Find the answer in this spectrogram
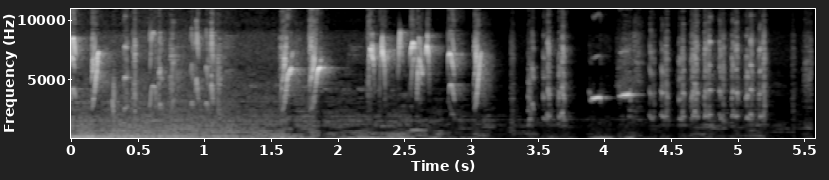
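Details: Olive-backed sunbird singing energetically with a varied repertoire, suited as a training master song: dense high chirps over low hum, then clear sharp high notes, a short whistle, and a fast series of clicking chips.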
